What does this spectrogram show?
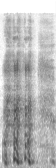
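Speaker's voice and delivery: high, loud joyful laugh; astonished laugh. A narrator's reading. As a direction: burst out laughing in delight. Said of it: "He gave a great laugh of astonished joy".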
